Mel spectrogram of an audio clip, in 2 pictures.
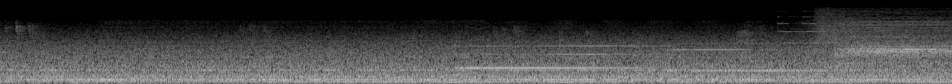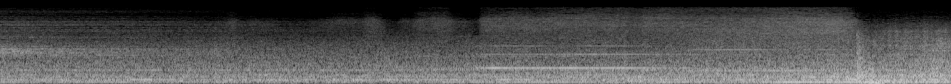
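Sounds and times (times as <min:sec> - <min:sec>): train equipment low hum: 0:00.0 - 0:19.0
bright hissing or ringing noise: 0:07.7 - 0:11.9.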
